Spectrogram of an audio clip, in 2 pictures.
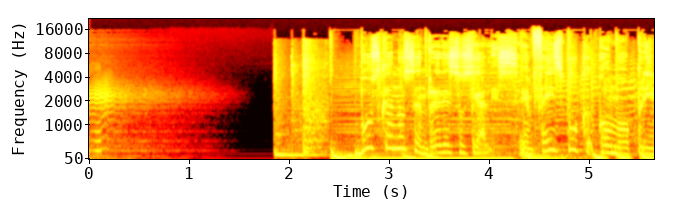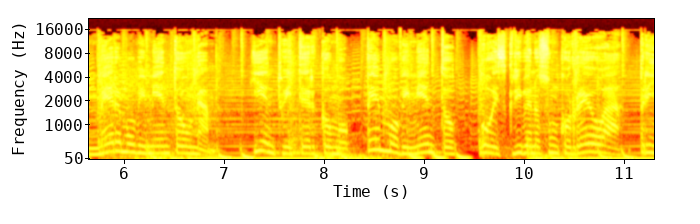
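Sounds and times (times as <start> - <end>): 
mosquito buzzing: 0.0 - 1.4
speech: 2.8 - 11.2.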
